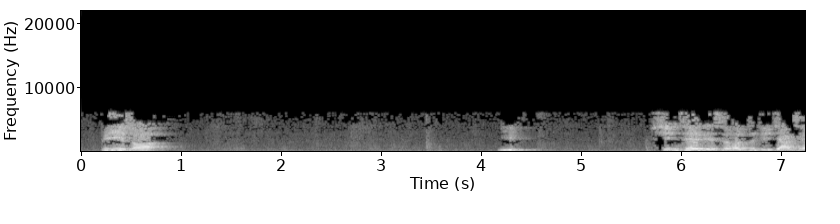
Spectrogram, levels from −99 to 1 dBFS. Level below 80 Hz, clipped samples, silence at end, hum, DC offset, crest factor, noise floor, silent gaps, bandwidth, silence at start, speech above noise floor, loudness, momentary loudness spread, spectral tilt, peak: -52 dBFS; under 0.1%; 0 s; none; 0.3%; 16 dB; -51 dBFS; none; 6.4 kHz; 0.2 s; 35 dB; -16 LUFS; 17 LU; -2.5 dB/octave; -4 dBFS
